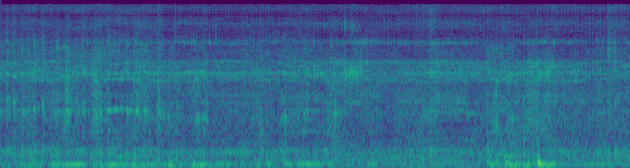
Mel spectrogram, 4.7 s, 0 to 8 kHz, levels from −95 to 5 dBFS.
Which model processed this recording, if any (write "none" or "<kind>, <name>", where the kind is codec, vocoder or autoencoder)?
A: codec, SNAC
